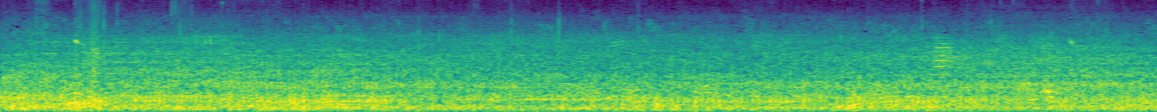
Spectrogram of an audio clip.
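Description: Open-air ambience: a steady low rumble with faint, indistinct voices of people nearby.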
